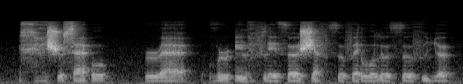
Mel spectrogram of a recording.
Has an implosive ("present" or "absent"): absent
